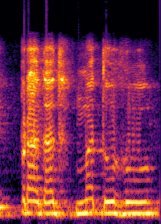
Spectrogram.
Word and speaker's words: प्रदध्मतुः: प्रदध्मतुः, प्रदध्मतुः। यहाँ थोड़ा सा झटका लगेगा, धक्का सा लगेगा, हल्का सा। कैसे? प्रदध्मतुः, प्रदध्मतुः, ऐसे करके प्रदध्मतुः, ऐसा।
